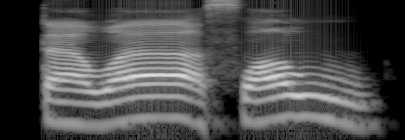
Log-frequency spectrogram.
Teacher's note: واو کو صاد سے نہیں ملائیں گے. دیکھیے واو پر زبر ہے، اس کے بعد الف ہے اور اس کے بعد صاد پر اگر جزم ہوتی تب ہم واو کو ملاتے صاد سے. · اگر اس سے پہلے زبر ہوتا تو ہم اس کو بھی مدہ پڑھ لیتے، لیکن کیونکہ اس سے پہلے واو پر جزم ہے اور وہ پچھلے حرف کے ساتھ مل کر واویلین بن رہا ہے تو آخر میں یہ الف خالی رہ جائے گا، یعنی نہیں پڑھا جائے گا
